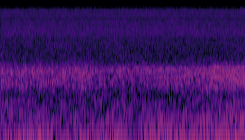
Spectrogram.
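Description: Faint steady room tone: a low background hiss and hum with no distinct sound events.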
